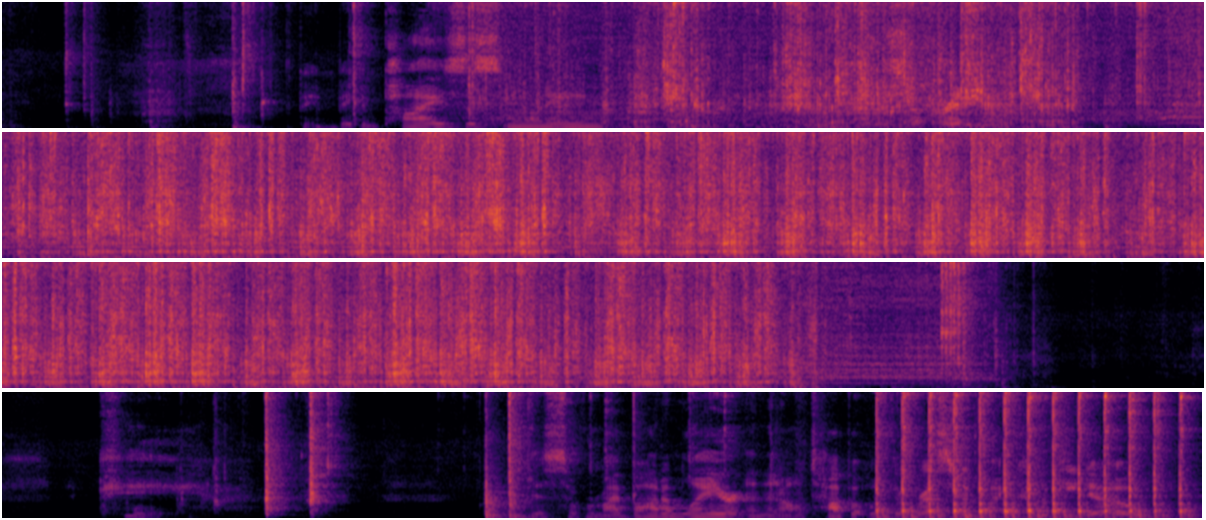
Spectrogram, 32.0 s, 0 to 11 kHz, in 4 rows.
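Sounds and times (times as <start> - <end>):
electric mixer pulsing: 3.1 - 22.8.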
